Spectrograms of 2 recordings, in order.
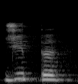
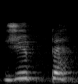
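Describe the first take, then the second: First: The word ends with a vowel after p. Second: The word ends abruptly on a bare p. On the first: The speaker calls it wrong. "ما كنقولوش" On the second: The speaker calls it right. "في الأخير كنوقفوا كنقولوا ب"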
